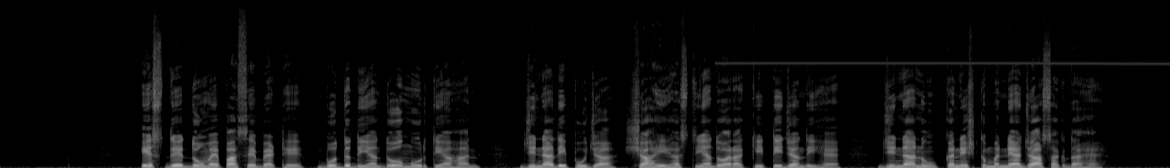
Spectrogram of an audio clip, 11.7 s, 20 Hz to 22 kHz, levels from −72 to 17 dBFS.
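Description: A speech clip with a switching supply whistle from 7.15 s to the end. A thin, high tone appears there. Its pitch wanders between 13.6 and 13.8 kHz. It sits roughly 35 dB below the speech, so it is faint. A switching power supply is the cause. It has dropped into an audible burst mode, or is beating against another supply. Its pitch shifts as the load on it changes.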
